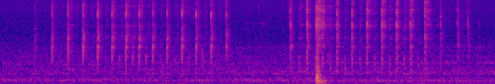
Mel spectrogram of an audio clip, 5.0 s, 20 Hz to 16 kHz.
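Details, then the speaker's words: Unloaded Smith & Wesson SD9VE pistol shaken by hand, with an empty magazine in: light metallic clicks about six a second as the slide rattles against the frame through small gaps at the rear. "You hear that? That nice rattle? That's the slide. It's very small gaps in the back along the frame."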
